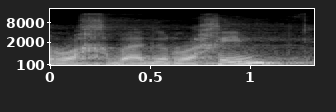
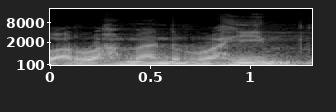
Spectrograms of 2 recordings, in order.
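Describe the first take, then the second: First: The h sound is a rough kha. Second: The h sound is a plain ha. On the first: "tertukar pada huruf kha atau huruf ha" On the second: "tertukar pada huruf kha atau huruf ha"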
